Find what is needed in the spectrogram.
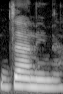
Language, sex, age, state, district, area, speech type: Bengali, female, 30-45, West Bengal, Dakshin Dinajpur, urban, spontaneous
